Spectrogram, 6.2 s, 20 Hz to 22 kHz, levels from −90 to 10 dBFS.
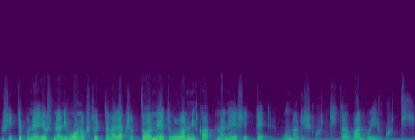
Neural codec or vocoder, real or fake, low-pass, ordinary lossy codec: none; real; none; none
